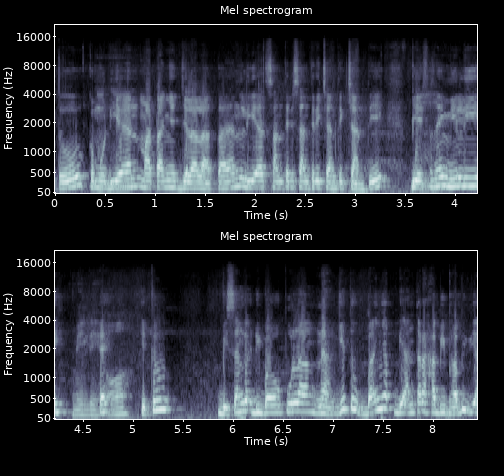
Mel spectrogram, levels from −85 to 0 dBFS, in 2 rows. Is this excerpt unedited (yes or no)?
yes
